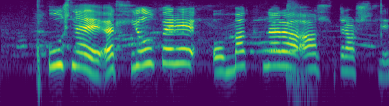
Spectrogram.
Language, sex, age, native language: Icelandic, other, 12, Icelandic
